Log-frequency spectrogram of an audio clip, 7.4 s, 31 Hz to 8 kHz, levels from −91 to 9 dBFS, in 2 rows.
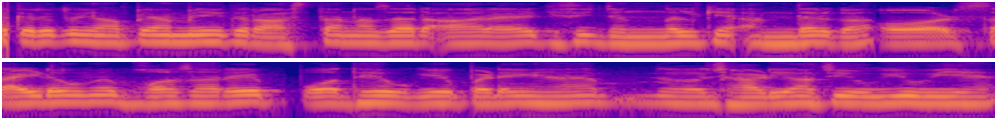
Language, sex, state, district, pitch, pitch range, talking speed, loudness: Hindi, male, Chhattisgarh, Raigarh, 140 Hz, 130-145 Hz, 240 wpm, -27 LUFS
